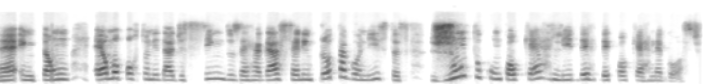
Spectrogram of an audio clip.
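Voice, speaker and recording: At a fairly slow pace, a woman speaks in a plain, everyday voice, fairly high in pitch with ordinary pitch variation, the sound dry and close with no echo. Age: 40s. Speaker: HR executive. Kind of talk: casual interview.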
